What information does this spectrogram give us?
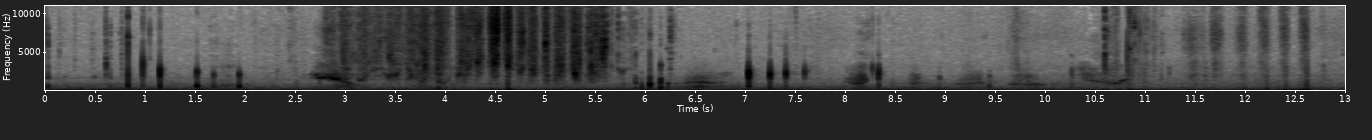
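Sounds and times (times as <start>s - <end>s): rhythmic scratching strokes: 2.7s - 5.8s.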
